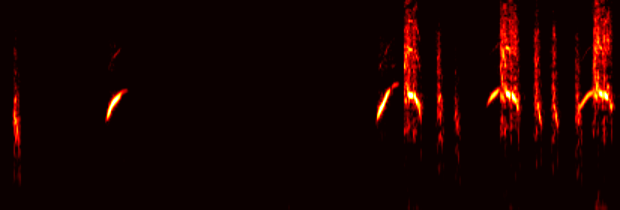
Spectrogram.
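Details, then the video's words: Grey francolin (teetar) calling: a few sharp rising whistled notes, then a quickening series of loud upslurred whistles mixed with short clipped notes, repeated in a rapid ringing phrase. "Teetar Ki Awaz | Best Voice Teetar | jungle Teetar ki Awaz | Teetar Voice"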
